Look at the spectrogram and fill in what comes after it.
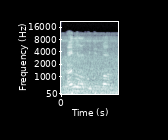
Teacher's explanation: ये उअबुद का हमज़ा का जो पेश है ये नकल करके नून साकिन को दे देते हैं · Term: نقل حرکت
